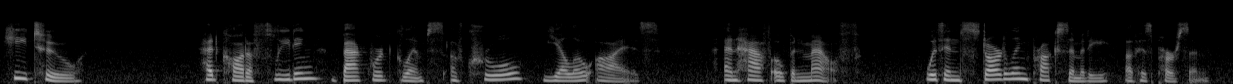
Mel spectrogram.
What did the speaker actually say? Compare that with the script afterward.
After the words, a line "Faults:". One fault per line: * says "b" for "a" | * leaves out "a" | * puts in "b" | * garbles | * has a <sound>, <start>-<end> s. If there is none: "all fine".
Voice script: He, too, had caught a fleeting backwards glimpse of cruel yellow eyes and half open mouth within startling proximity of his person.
He, too, had caught a fleeting backward glimpse of cruel yellow eyes and half open mouth within startling proximity of his person.
Faults:
* says "backward" for "backwards"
